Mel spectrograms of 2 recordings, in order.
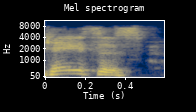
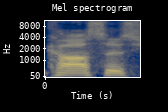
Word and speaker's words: Casas: So Triston Casas over a half a RBI against KC, plus 165 there, available at a DraftKings.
